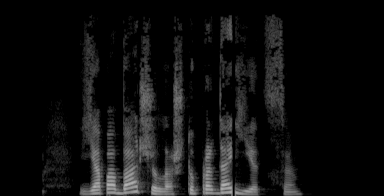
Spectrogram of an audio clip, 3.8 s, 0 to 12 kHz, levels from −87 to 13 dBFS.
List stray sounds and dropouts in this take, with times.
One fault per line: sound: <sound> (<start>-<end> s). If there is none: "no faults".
sound: dropout (2.3-2.4 s)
